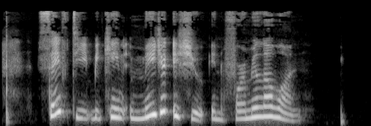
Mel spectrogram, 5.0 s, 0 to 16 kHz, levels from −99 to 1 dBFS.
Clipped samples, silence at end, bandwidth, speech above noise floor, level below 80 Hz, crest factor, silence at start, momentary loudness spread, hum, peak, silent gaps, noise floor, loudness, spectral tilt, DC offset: under 0.1%; 0.35 s; 11.5 kHz; 29 dB; -68 dBFS; 20 dB; 0.05 s; 15 LU; none; -2 dBFS; none; -49 dBFS; -20 LUFS; -3 dB/octave; under 0.1%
